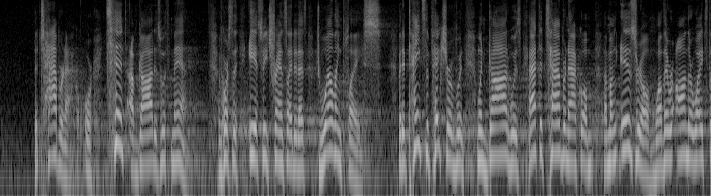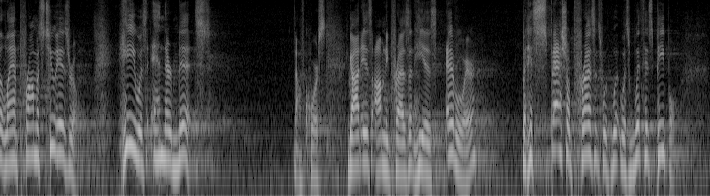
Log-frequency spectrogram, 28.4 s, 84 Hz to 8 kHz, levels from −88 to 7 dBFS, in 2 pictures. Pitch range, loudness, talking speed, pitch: 160-205 Hz, -29 LUFS, 140 wpm, 185 Hz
